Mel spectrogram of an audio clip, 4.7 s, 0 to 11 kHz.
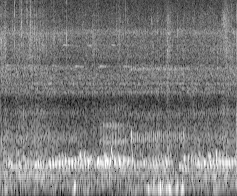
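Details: Lekking black grouse, Omsk region of Siberia near Klassino, 2018, produce a dense, rolling bubbling murmur that carries on nearly without pause, with a faint, quick series of higher clicks near the middle.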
